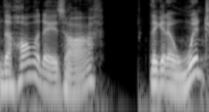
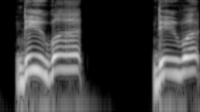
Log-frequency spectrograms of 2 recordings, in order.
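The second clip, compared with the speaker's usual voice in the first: very high Oklahoma accent; 10 semitones higher than usual. Showing how you can tell you're talking to an Okie, in an Okie accent. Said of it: "That's how you can tell you're talking to a Okie".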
